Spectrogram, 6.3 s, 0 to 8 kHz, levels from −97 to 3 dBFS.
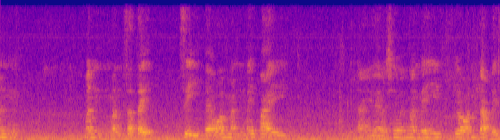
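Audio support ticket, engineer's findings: No faults found in the speech; the signal has the band limit at 8 kHz expected of a wideband call path, consistent with G.722 at 64 kbps, with no dropouts, glitches or level problems audible.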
